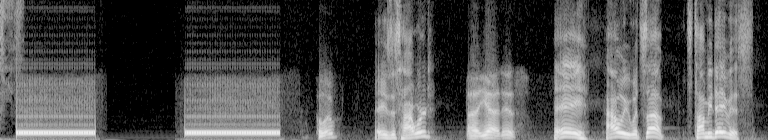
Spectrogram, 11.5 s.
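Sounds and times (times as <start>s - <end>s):
telephone dial tone: 0.3s - 1.4s, 2.8s - 4.2s
speech: 5.0s - 11.3s.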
